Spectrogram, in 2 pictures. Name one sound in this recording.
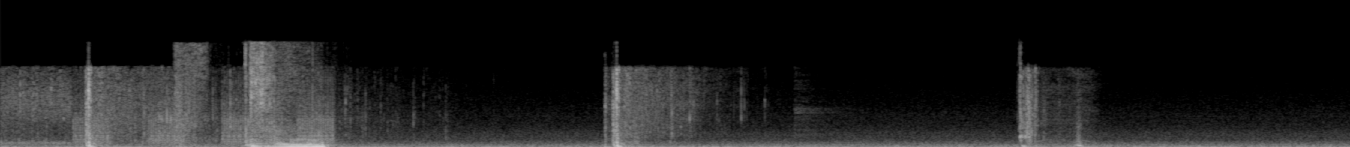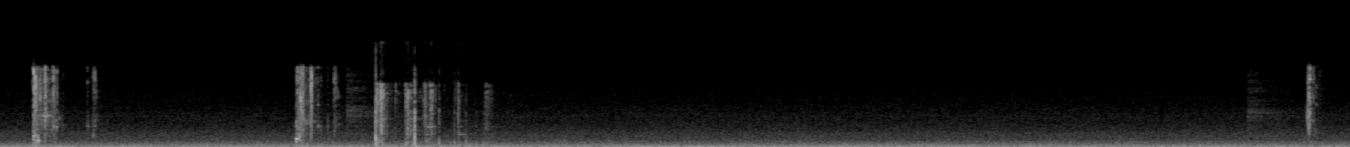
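Mechanical parts clunk and click as pieces are pulled from a robot.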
